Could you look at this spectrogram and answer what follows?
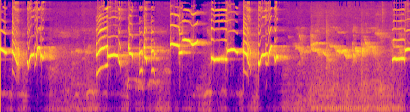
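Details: Oriental magpie-robin singing to provoke a rival into song: dense bursts of whistled slurs and steep sweeping notes, then a softer murmuring patch before a final loud note.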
